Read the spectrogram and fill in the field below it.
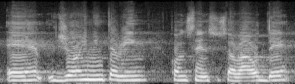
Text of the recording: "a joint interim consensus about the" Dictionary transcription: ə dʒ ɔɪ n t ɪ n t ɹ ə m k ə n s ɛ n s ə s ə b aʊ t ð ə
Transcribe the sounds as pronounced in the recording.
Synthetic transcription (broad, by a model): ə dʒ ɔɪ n i n t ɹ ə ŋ k ə n s ɛ n s ə s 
